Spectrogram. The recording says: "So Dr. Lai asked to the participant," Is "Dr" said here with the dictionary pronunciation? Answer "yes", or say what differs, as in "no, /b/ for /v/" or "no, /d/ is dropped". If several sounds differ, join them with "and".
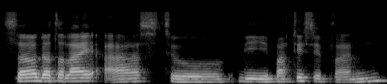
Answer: no, /k/ is dropped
